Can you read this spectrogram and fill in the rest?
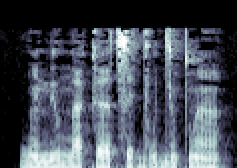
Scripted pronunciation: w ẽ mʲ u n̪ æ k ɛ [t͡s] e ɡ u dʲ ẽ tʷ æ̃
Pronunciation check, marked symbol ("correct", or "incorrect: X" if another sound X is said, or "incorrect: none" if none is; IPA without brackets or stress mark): correct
